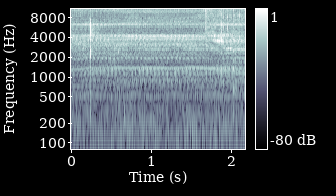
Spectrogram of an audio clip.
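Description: A single click of the power/speed button on a mini massage gun about a quarter of a second in, as the speed setting is stepped. After it, the gun's small motor runs quietly and steadily.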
